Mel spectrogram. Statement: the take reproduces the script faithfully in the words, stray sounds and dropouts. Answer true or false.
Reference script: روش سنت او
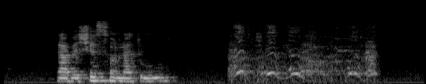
false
